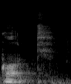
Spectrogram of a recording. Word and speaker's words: cot: Cotangent, you say cot.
